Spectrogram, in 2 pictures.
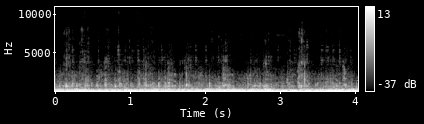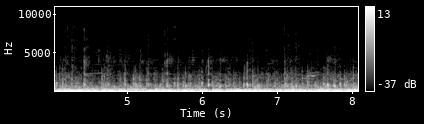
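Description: Carriage wheels rumble over cobblestones.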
